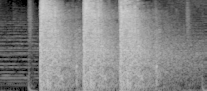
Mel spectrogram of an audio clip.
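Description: Three loud, close gunshots ring out in quick succession, each a sharp crack with a ringing tail, from a dramatic action scene.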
